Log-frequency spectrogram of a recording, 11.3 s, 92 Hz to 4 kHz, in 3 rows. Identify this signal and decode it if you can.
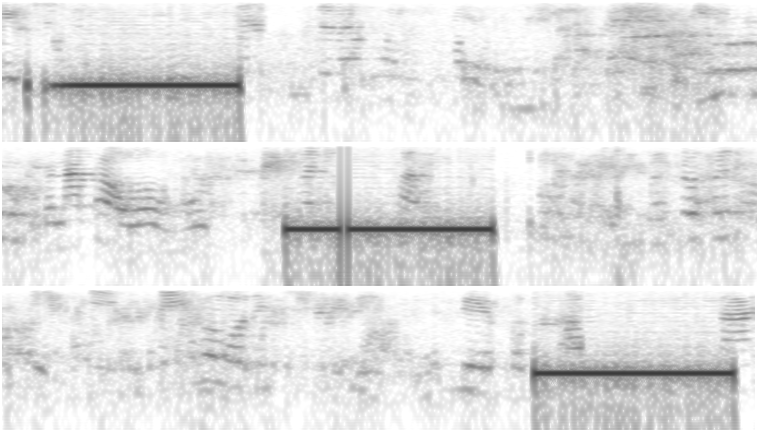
Ringback tone (Europe, 425 Hz), with speech.
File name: out- -2017- - - .89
